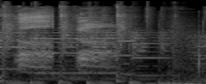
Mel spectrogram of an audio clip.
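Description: A raven gives loud, harsh caws, several rasping calls in quick succession over a buzzy, noisy background.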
